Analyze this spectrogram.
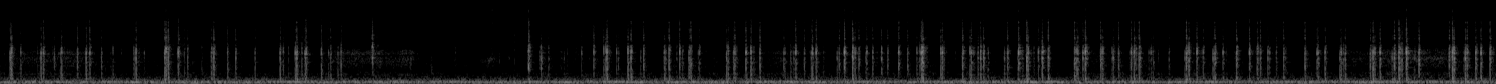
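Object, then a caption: Plastic CD jewel case. Fingernails rapidly tap and scratch on the surface of a clear, hard, hollow plastic CD jewel case with a disc inside, small enough to hold in one hand. Dense, quick clicks and scrapes run nonstop over a steady low hum, each click dying away almost at once.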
